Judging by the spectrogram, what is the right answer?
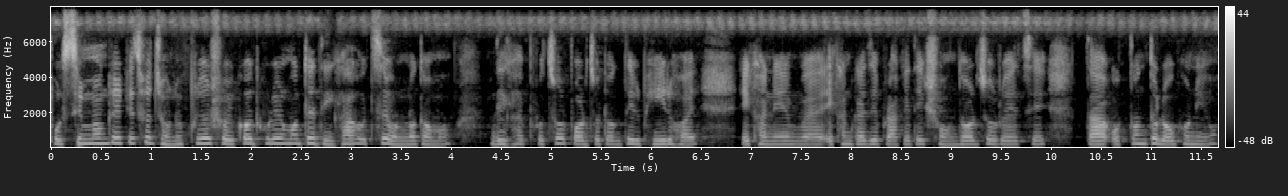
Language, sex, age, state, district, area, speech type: Bengali, female, 18-30, West Bengal, Kolkata, urban, spontaneous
